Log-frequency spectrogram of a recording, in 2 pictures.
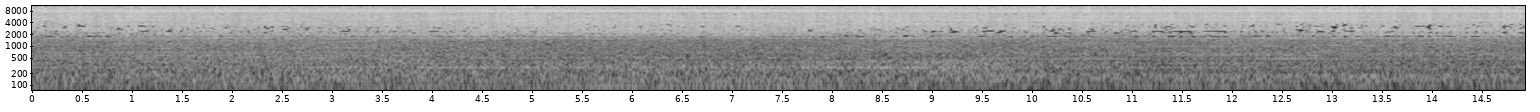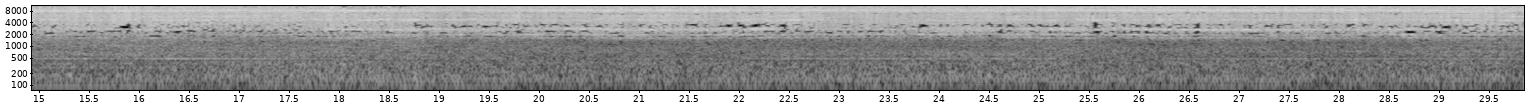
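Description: Black masterbatch pelletizing line running, with its water ring pelletizer and drive motor: a steady hiss of machinery, water and air, with a constant hum.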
